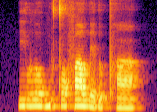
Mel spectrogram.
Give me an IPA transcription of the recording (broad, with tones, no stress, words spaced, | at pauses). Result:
ju˦loː˦bu˦tɔ˦ faː˦we˨ɗʊ˨ pʰã˦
